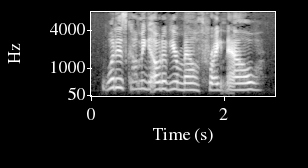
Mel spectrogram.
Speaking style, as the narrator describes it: Peter said wearily

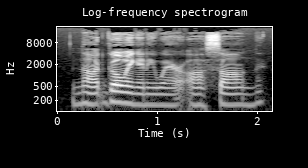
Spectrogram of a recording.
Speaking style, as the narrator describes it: Ming Tuei says

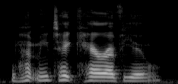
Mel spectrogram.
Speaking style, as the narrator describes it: he says, almost a whisper

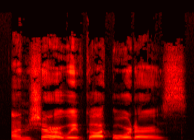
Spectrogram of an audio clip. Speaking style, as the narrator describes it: said dryly

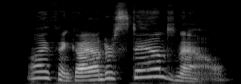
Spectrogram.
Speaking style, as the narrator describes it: Draco drawled

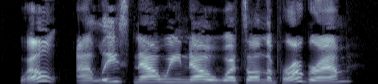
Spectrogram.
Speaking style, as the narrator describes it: Clint said brightly

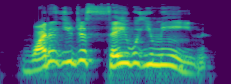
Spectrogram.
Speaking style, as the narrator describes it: Ed snapped

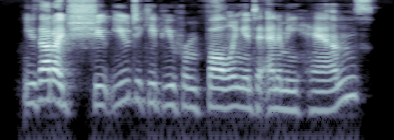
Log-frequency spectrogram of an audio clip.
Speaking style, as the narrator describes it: Wufei asked, his voice more biting than he intended

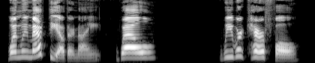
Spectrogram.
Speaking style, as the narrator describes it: Katara said firmly

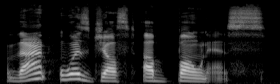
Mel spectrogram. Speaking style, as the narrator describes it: he growled

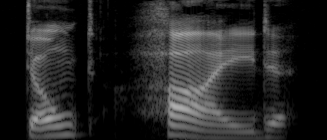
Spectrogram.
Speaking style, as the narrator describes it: he growled

